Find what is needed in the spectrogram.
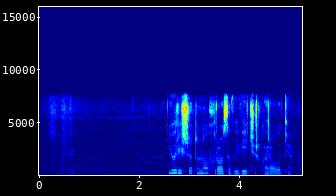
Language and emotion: Russian, neutral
